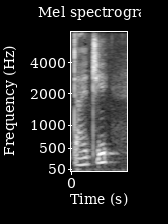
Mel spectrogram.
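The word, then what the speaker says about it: Taiji: Also Tai Chi wäre jetzt die deutsche Übersetzung, aber ausgesprochen wird es eher wie Daiji.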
